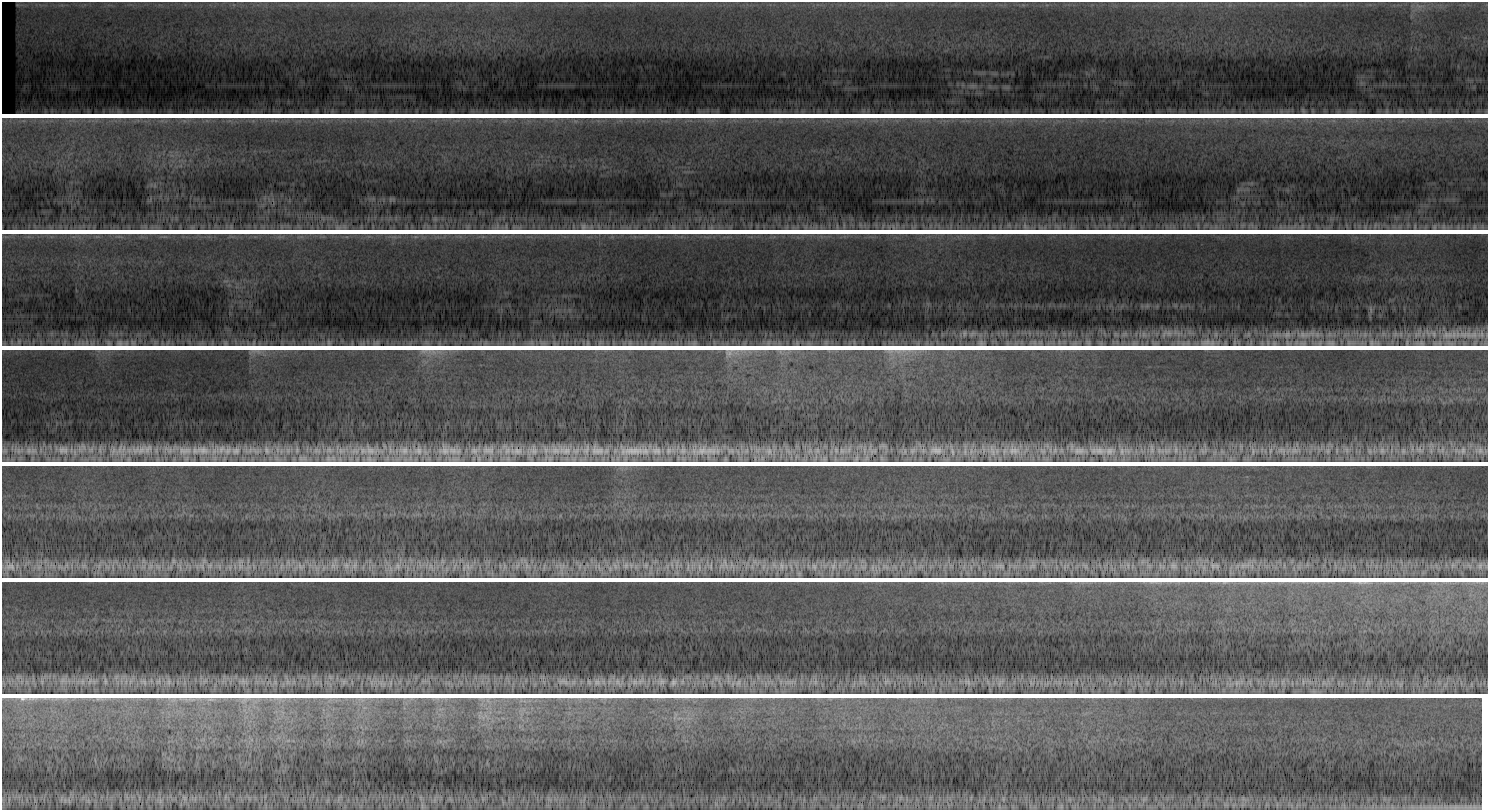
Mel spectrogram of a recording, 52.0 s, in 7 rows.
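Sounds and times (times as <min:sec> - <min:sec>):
diesel train rumbling: 0:00.1 - 0:51.9
train sharp clicks: 0:21.2 - 0:34.6, 0:42.2 - 0:51.9.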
